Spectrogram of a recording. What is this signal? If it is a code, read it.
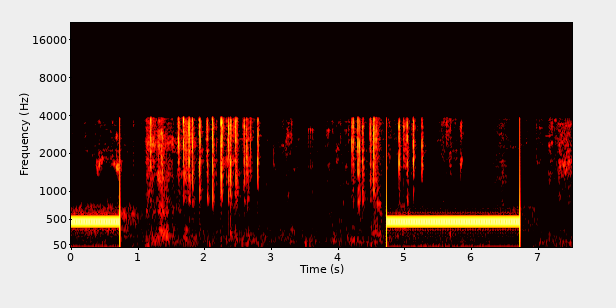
Ringback tone (North America), 440 + 480 Hz.
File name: CENTRAL MULTIMODAL / out viridiana.juarez - .83239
